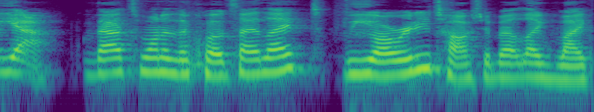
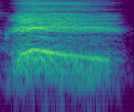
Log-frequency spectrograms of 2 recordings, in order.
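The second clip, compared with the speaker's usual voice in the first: high gasp. Acted. Miming Anne Boleyn losing her head, gasping. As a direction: gasp as if struck.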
